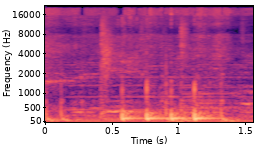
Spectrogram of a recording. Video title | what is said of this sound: Recette FR Pain au levain naturel FACILE ! | Si ça sonne creux comme là, c'est qu'il est cuit.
